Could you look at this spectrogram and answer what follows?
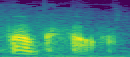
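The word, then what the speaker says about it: forecastle: ship but it's pronounced folksall why is that try pronouncing it like an English sailor with no formal education faux Castle overtime at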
